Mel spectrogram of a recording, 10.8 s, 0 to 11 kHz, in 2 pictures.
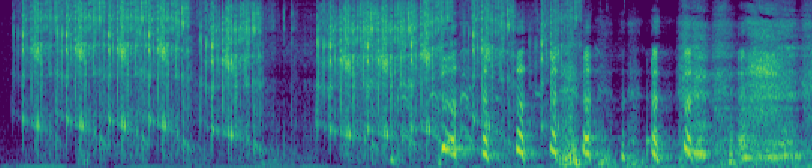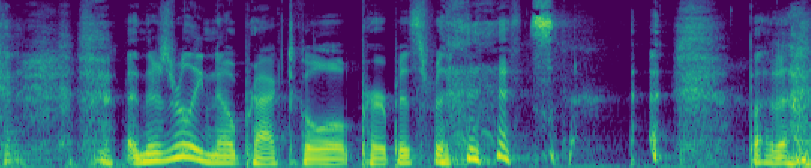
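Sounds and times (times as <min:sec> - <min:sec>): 
potato chip crunch sounds played on keyboard: 0:00.0 - 0:03.9
laughter: 0:02.7 - 0:06.3, 0:08.3 - 0:10.8
speech: 0:03.4 - 0:09.4, 0:10.4 - 0:10.8.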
